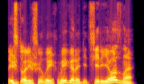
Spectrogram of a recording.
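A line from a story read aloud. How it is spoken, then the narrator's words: Laughing interruption. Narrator (Russian): Рассмеявшись, перебил я девушку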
